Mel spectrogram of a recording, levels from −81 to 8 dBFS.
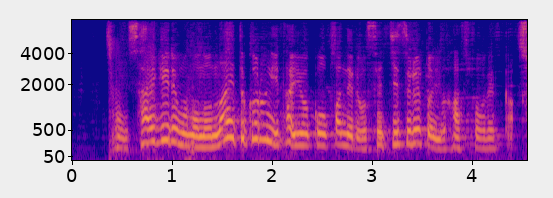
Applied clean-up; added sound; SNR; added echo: neural separator model SepFormer DNS4.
